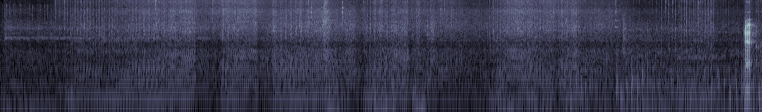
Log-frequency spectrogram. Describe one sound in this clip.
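A motorcycle engine rumbles and revs up and down as it rides.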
